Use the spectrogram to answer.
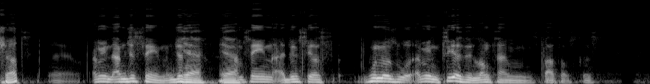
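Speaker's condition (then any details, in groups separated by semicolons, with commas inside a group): No condition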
